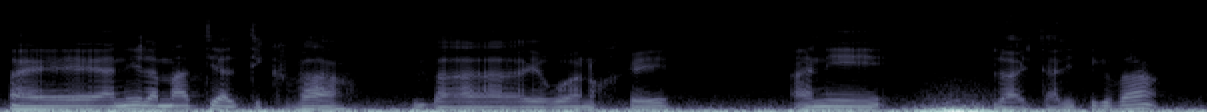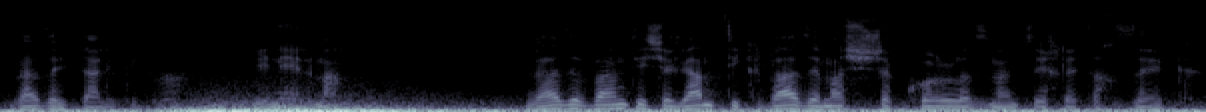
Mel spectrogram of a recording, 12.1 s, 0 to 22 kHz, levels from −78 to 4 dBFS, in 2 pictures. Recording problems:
wind noise on the microphone; heavy; 8 dB below the speech

